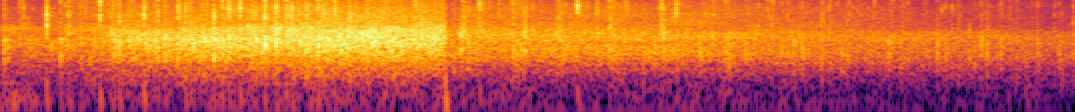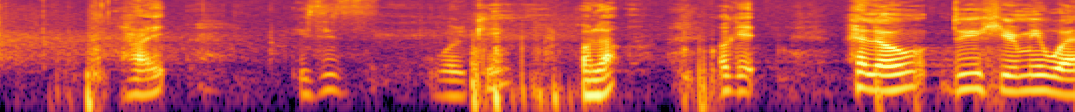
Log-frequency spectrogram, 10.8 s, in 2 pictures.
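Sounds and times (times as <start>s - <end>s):
audience applause: 0.0s - 5.8s
speech: 6.0s - 6.3s, 6.9s - 10.7s.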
